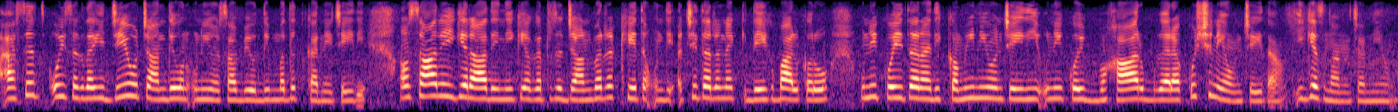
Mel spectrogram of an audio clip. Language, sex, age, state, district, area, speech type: Dogri, female, 30-45, Jammu and Kashmir, Udhampur, urban, spontaneous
